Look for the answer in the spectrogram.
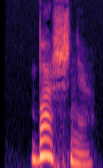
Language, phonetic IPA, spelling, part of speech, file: Russian, [ˈbaʂnʲə], башня, noun, Ru-башня.ogg
- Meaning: 1. tower 2. turret (rotating gun installation)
